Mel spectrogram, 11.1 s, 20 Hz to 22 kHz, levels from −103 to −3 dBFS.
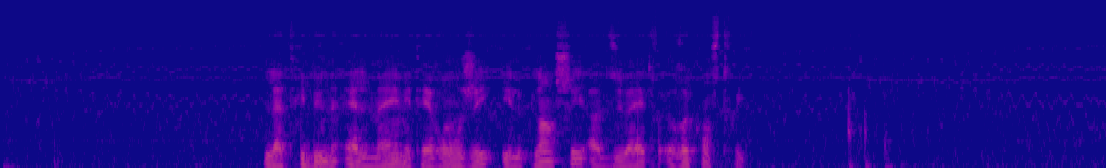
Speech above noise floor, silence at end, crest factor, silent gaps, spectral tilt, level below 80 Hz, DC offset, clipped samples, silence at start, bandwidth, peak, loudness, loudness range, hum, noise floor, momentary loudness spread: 25 dB; 0 s; 22 dB; none; -5 dB/octave; under -90 dBFS; under 0.1%; under 0.1%; 0.05 s; 14 kHz; -46 dBFS; -64 LUFS; 5 LU; none; -89 dBFS; 5 LU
